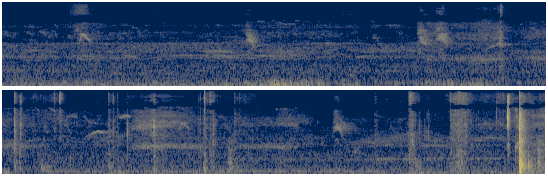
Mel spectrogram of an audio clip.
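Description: Quiet outdoor ambience: birds calling now and then over a low steady rumble, with a few light clicks and a dull bump about three seconds in.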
